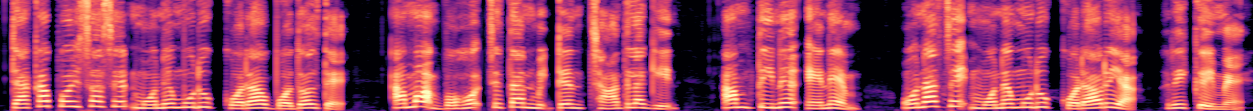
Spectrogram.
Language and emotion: Santali, neutral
